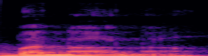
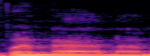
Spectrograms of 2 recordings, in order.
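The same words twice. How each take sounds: First: "banana" with a long "ah" in the middle; former pronunciation. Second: "banana" with the middle vowel of "cat"; adopted Canadian pronunciation. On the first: Showing the form dropped in Canada, "banana" as buh-NAH-nuh. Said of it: "not banana". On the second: Showing what the speaker will now say, "banana" as buh-NAN-uh. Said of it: "then I will say banana". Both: Shown as a demonstration.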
